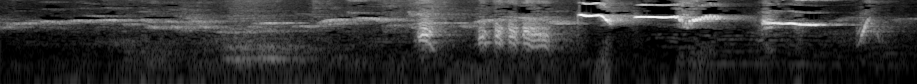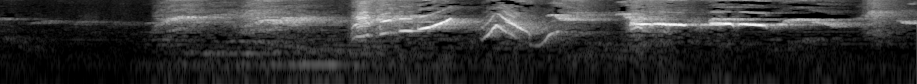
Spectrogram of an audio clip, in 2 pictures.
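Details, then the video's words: Energetic, full-repertoire singing from an oriental magpie-robin: sweet whistles, rapid trills and steep sweeping notes in dense phrases, a brief half-second silence midway, then renewed loud varied whistling. "KACER NGOTOT GACOR FULL BONGKAR MATERI"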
